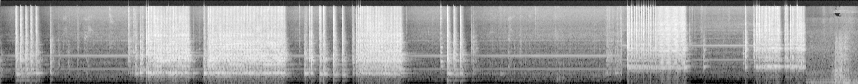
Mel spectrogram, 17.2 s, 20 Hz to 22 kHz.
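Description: A hand-held pad scrubbing back and forth on the 1948 Willys truck's steel roof panel: long rasping strokes in which the sheet metal rings, broken by quick runs of sharp ticks. Near the end a low hum takes over.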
